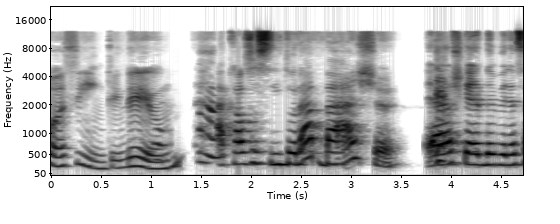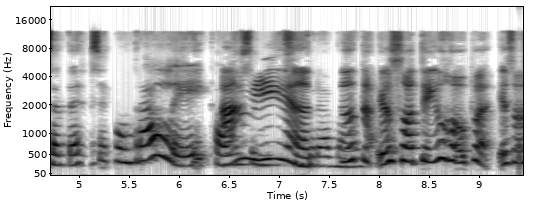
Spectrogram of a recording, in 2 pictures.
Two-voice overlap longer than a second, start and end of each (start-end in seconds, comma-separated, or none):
6.5-8.1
